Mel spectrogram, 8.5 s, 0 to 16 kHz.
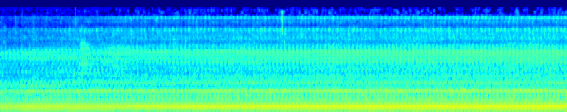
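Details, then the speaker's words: Mitsubishi Triton diesel with morning hard starting, fuel cut and code P0118, injection pump learning at zero, scan-tool relearn running: steady loud gruff idle, engine sound changes completely; rough noisy running during injection pump relearn. "الان البرمجه هاي تنعم صوت المحرك يا حبايبي اللي يشتكي من خشونه بصوت المحرك نلاحظ لان مجرد ما اعطيناها امر الان ما بعرف اذا الصوت واضح عندكم صوت المحرك يختلف كليا"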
